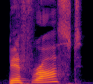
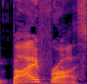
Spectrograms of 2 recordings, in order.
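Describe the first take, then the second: First: The first part is not said like 'bi-'. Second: The first part is said like 'bi-'. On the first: The speaker calls it right. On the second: The speaker calls it wrong.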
